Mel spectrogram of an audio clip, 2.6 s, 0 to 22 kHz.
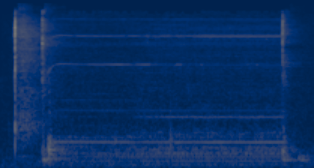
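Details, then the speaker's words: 2006 Honda CBR600RR that cranks but will not start; fuses good, lithium battery about two months old and fully charged. A relay click, then a steady roughly two-second hum stopping with another click: normal fuel pump prime. "can hear the fuel pump Prime I'll do it again you can hear the relay"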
